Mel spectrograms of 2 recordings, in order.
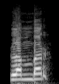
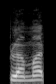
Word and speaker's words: plumber: जैसे PLUMBER, है ना, प्लम्बर हम लोग बोलते आए हैं। अभी मैं आपको अचानक से बोलूं कि इसका सही उच्चारण जो है वो प्लमर है, प्लमर, प्लमर भी नहीं, प्लमर, ठीक है।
